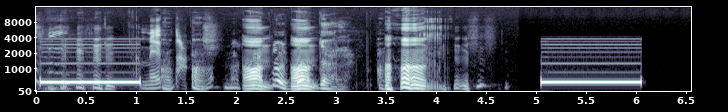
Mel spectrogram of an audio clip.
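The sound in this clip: A telephone line tone on a lawyer's call to a homeowner sounds as two long, even beeps with people talking between them.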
